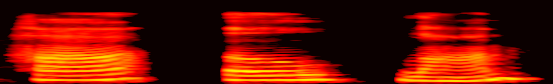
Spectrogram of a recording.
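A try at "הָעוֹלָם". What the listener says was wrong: Good, good. Olam is the world.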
